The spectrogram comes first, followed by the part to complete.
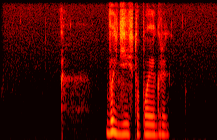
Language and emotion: Russian, neutral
